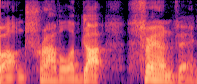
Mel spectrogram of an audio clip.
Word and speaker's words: Fernweh: I've got Fernweh. Just make sure you don't pronounce it Fernweh, okay? That's not it. It's Fernweh.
